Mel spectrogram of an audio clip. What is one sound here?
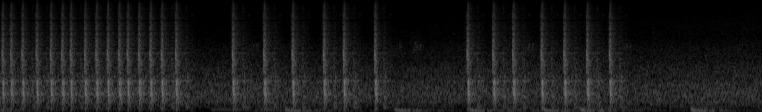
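Game menu clicks tick rapidly as a cursor scrolls through a list.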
